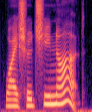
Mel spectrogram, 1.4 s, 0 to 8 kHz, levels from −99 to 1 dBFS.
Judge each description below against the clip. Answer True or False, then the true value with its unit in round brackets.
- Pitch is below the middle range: False (205 Hz)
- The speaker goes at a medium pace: True (175 wpm)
